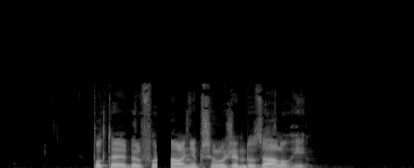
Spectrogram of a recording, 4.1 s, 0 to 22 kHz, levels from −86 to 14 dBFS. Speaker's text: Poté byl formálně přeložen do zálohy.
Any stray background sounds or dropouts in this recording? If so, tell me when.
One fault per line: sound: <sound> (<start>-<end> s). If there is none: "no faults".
sound: dropout (1.6-1.7 s)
